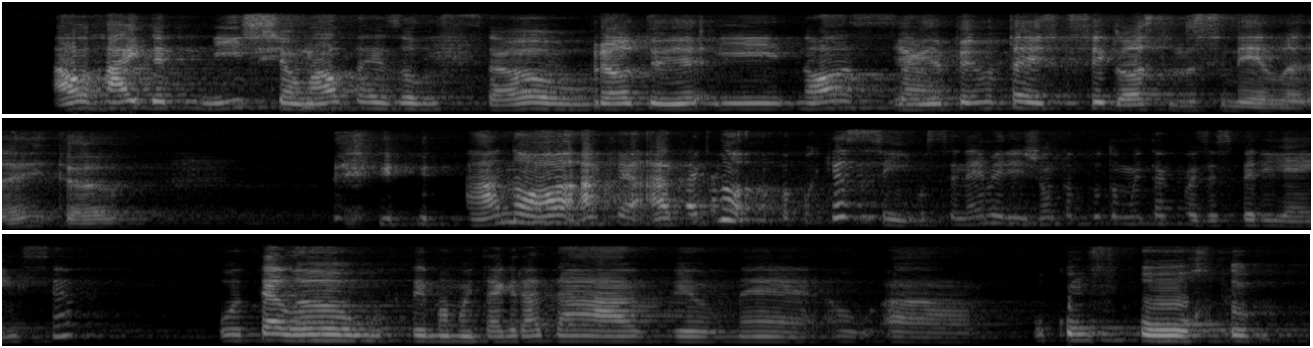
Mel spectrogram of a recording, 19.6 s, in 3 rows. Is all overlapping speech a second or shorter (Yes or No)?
Yes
